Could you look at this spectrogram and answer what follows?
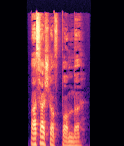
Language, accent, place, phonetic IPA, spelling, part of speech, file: German, Germany, Berlin, [ˈvasɐʃtɔfˌbɔmbə], Wasserstoffbombe, noun, De-Wasserstoffbombe.ogg
- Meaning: hydrogen bomb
